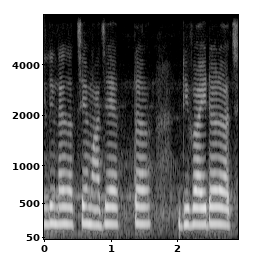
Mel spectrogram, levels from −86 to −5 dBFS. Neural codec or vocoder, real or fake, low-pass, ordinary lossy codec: none; real; 7.2 kHz; Opus, 16 kbps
